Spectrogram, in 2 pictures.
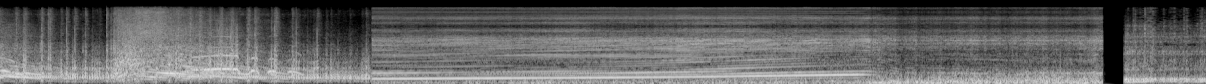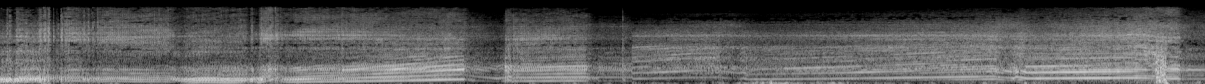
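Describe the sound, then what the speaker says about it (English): Carbureted Kawasaki H2 750 two-stroke three-cylinder motorcycle revving hard and loud, with rising and falling throttle sweeps, a brief cut near the middle, then repeated blips and climbs. "Old school 2-stroke carbureted 3-cylinder front from Kawasaki."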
